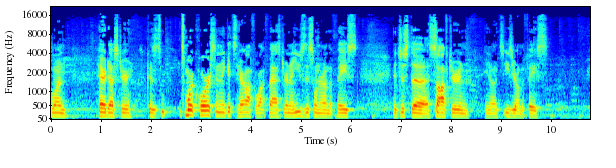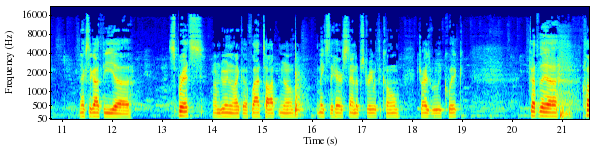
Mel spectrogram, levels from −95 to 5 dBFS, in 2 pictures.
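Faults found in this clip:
Nothing stood out on listening.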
